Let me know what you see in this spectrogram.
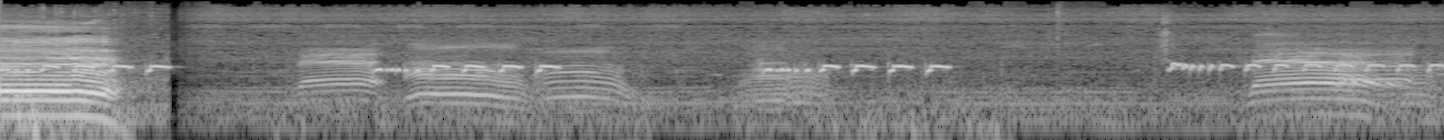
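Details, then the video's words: Tame cows walking calmly into the pen as a village shepherd leads them home; several drawn-out, bending moos spaced a few seconds apart, mixed with bursts of short, repeated hooked chirps. "Village Shepherd Leads Tame Cow to the Pen, Cow Sound, Funny Cow, Cow Moo"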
